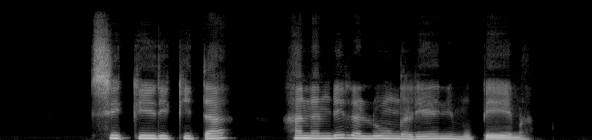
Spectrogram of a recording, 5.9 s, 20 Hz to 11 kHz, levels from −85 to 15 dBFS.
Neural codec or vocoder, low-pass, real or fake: autoencoder, 48 kHz, 32 numbers a frame, DAC-VAE, trained on Japanese speech; 9.9 kHz; fake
